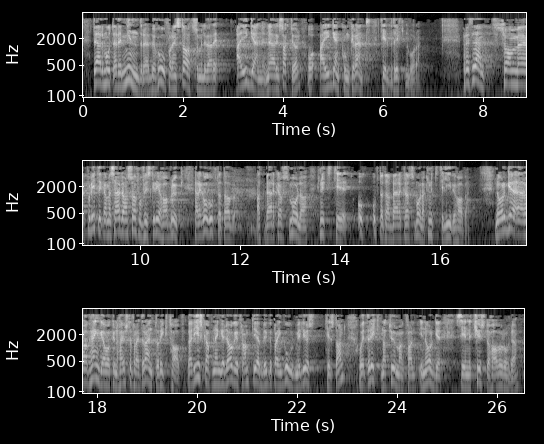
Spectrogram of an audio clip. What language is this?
Norwegian Nynorsk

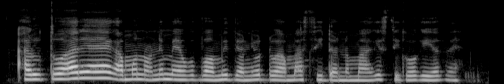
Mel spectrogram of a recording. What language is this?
Kikuyu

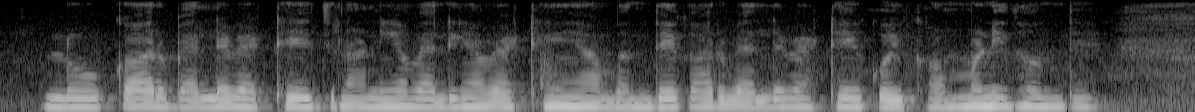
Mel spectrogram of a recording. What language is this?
Dogri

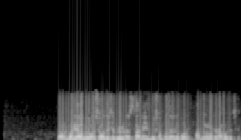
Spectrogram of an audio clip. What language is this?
Bangla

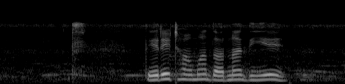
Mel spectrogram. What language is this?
Nepali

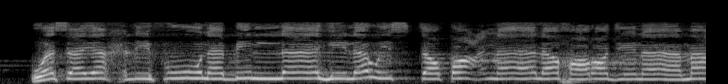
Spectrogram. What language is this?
Arabic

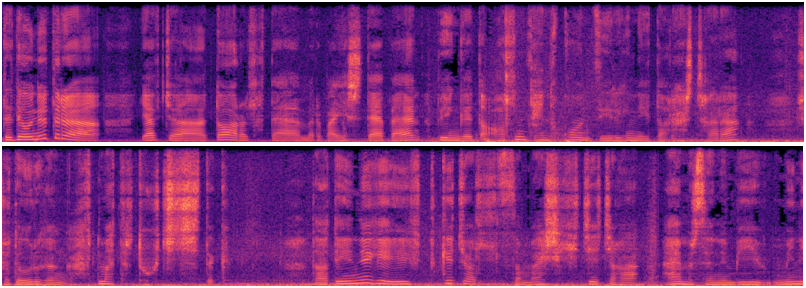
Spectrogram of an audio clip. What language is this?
Turkish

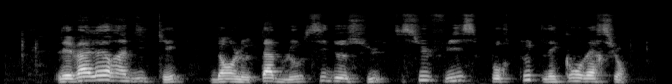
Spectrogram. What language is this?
French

